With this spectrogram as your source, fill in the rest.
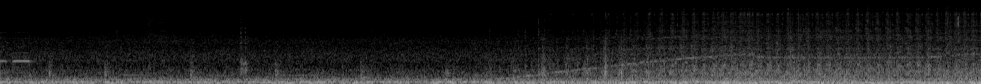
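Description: An embroidery machine runs a placement stitch for fabric applique, a steady, dense mechanical whirring and rapid needle chatter that continues unbroken throughout, with a faint rising tone partway through.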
